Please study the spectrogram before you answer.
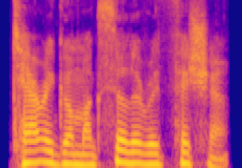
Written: pterygomaxillary fissure

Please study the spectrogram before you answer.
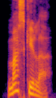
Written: muscular

